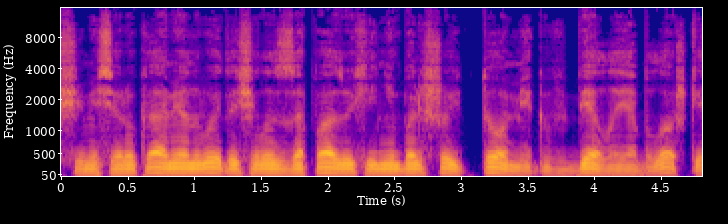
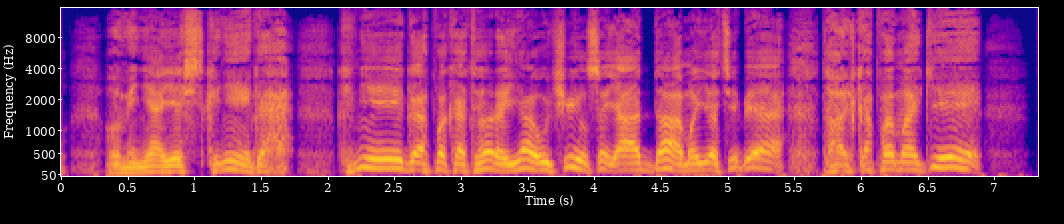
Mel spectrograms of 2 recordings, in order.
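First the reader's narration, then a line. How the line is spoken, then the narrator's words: Frightened howling. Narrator (Russian): Увидев оружие в моей руке, колдун взвыл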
